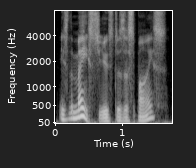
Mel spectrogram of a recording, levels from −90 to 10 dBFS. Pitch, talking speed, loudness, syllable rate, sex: 125 Hz, 240 wpm, -17 LUFS, 5.0 syllables/s, male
